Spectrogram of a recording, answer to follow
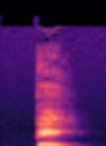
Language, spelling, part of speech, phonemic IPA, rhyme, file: Dutch, p, character, /peː/, -eː, Nl-p.ogg
- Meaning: The sixteenth letter of the Dutch alphabet, written in the Latin script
